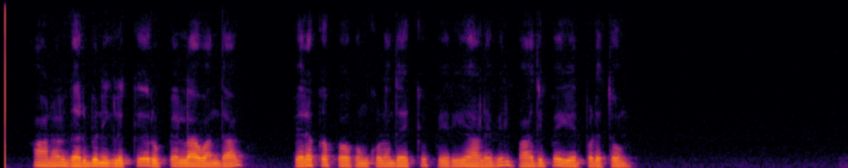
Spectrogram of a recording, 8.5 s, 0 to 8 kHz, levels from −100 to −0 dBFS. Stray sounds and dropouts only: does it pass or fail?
pass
